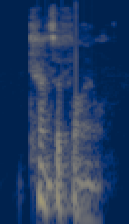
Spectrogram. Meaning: 1. A type of urban explorer who visits the ancient catacombs and quarries linked by tunnels beneath Paris, France 2. An individual who explores subterranean catacombs, mines, or quarries
- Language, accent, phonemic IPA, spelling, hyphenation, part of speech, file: English, Southern England, /ˈkætəfaɪl/, cataphile, ca‧ta‧phile, noun, LL-Q1860 (eng)-cataphile.wav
